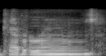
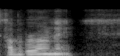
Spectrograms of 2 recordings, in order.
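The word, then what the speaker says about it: Gaborone: as it was called then by the British pronounced gabaron but the satuan pronunciation is cabaron um and shows you the original idea was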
